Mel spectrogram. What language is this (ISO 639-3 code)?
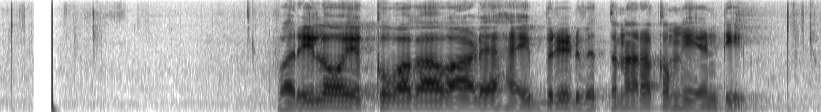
tel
